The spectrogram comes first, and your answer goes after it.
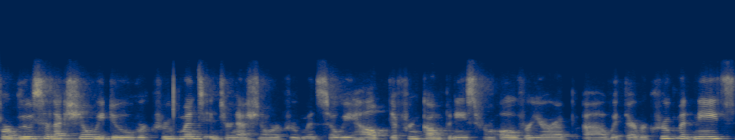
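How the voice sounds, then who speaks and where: Medium in pitch, a woman talks at a fairly quick pace with hardly any pauses. Her intonation stays fairly even. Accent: Dutch. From Netherlands. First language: Dutch. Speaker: recruitment consultant. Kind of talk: webinar panel talk.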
